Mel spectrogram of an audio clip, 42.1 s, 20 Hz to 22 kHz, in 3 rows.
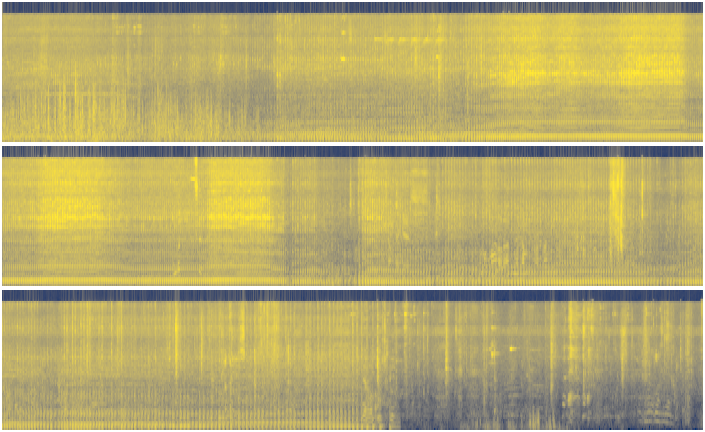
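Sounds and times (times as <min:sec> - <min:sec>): wind on microphone: 0:00.0 - 0:06.2, 0:37.4 - 0:39.4
motorcycle engine running: 0:00.0 - 0:36.0
motorcycle idling: 0:00.0 - 0:36.0.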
